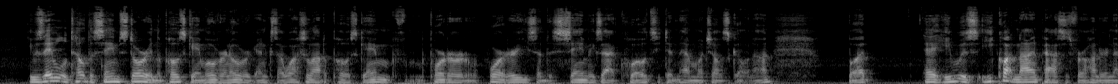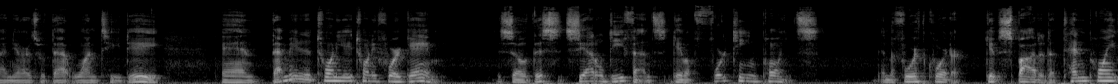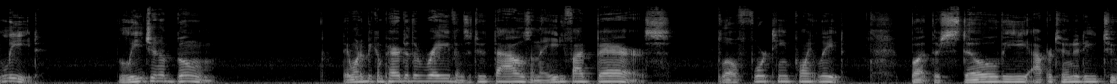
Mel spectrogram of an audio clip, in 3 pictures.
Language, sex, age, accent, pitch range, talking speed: English, male, 30-49, American, 85-120 Hz, 185 wpm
